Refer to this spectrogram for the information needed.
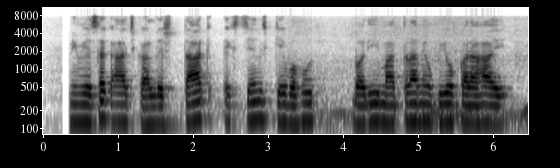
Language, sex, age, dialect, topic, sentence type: Magahi, male, 25-30, Western, banking, statement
